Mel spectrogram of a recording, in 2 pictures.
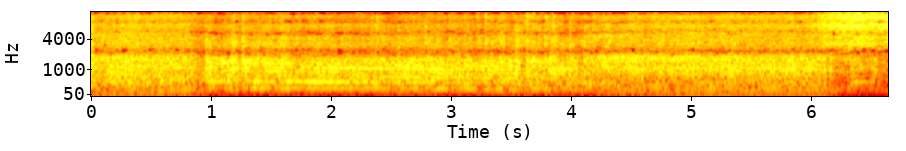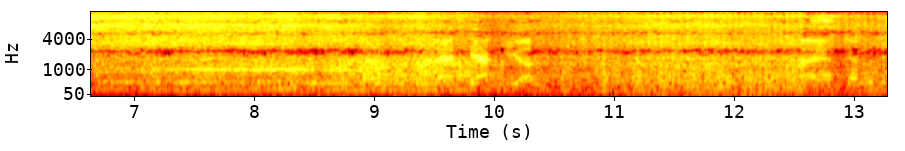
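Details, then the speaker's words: Mercedes-Benz 1634 diesel truck in gear, recorded from on top while driven, noisy only when lifting off the throttle; gearbox, differential and engine had been checked: engine drone with a whine falling in pitch while coasting off throttle; seems to come from the differential. "isso aqui fazendo barulho engatado só quando tira o pé acelerad ele revisou o câmbio diferencial e o motor"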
